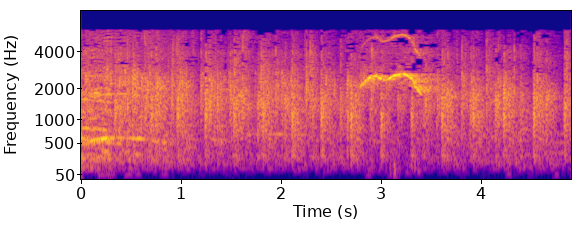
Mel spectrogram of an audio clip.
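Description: An audience claps steadily and fairly loudly for several seconds, with a brief high-pitched whoop rising over the applause partway through.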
